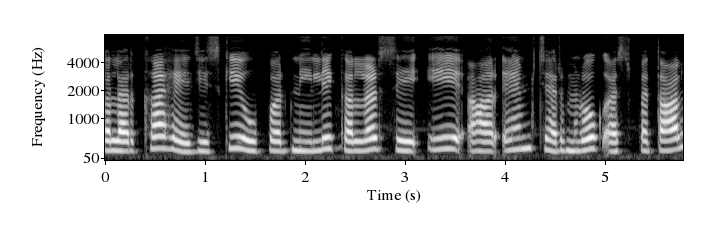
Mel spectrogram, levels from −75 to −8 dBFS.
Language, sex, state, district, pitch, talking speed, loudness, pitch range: Hindi, female, Haryana, Charkhi Dadri, 235 Hz, 125 wpm, -18 LUFS, 225-265 Hz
